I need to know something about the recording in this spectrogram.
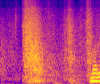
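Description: Steel shovel scraping through wet concrete mix and across a concrete floor as it is mixed by hand: one long scrape starting about half a second in, then shorter scrapes. A man starts speaking at the very end.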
